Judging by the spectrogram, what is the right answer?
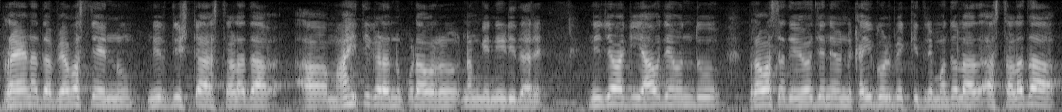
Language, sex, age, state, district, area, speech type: Kannada, male, 45-60, Karnataka, Udupi, rural, spontaneous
